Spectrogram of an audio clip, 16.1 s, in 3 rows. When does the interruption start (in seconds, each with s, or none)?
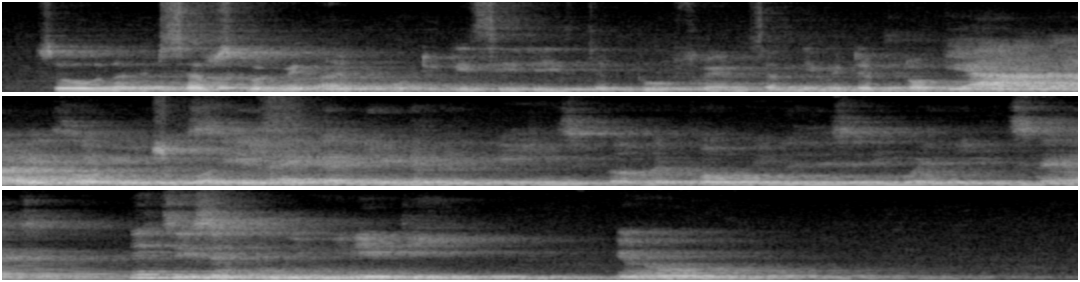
4.7 s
